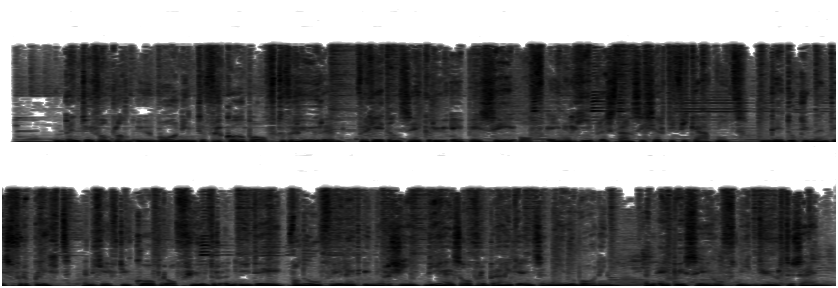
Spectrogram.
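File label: flemish male commercial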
